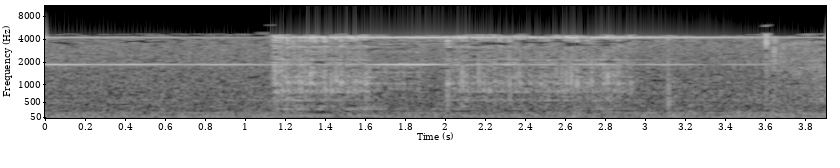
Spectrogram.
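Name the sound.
telephone bell ringing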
